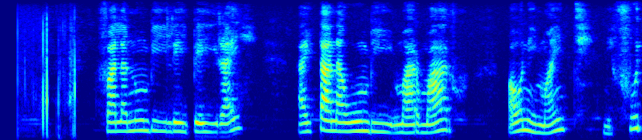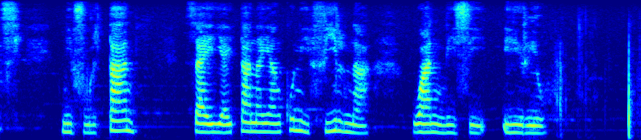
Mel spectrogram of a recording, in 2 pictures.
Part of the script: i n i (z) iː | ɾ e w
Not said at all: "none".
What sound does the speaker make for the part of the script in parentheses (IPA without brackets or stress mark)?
z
